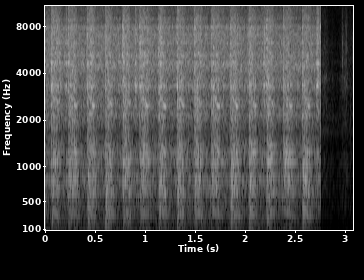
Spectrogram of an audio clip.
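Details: Saab 900 Turbo Commander, first start attempt after 10+ years parked, after freeing a stuck fuel pump: steady cranking about three beats a second for nearly three seconds with no firing; cranks but won't start, cause unknown.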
